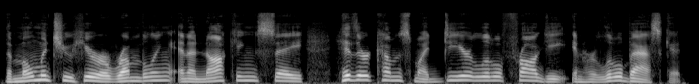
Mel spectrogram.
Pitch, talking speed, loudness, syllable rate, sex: 155 Hz, 170 wpm, -19 LUFS, 4.5 syllables/s, male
